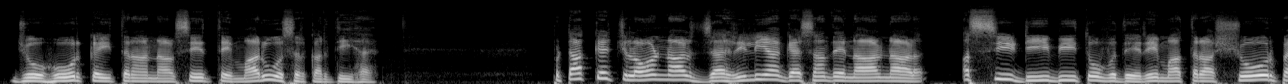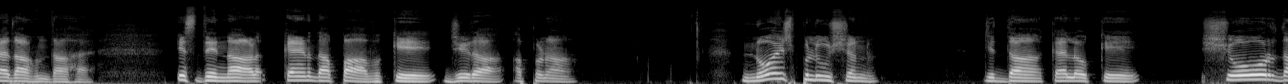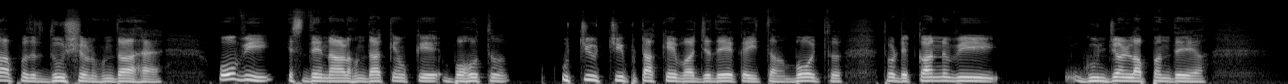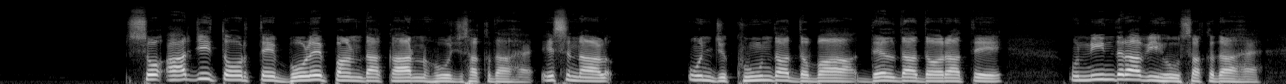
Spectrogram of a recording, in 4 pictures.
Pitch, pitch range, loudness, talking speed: 155 Hz, 140-185 Hz, -17 LUFS, 110 wpm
